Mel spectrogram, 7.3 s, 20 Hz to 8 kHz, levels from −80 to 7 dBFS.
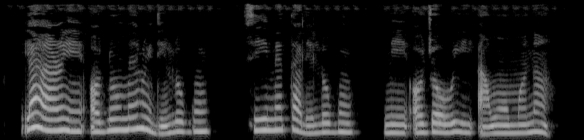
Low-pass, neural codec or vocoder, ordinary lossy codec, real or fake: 7.2 kHz; none; MP3, 32 kbps; real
